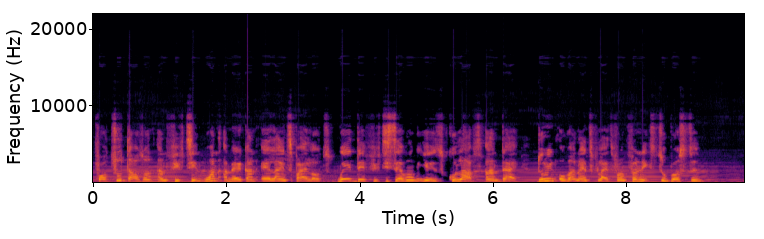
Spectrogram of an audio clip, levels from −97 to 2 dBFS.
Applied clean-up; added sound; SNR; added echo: none; Bowed string instrument; 19 dB; none.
